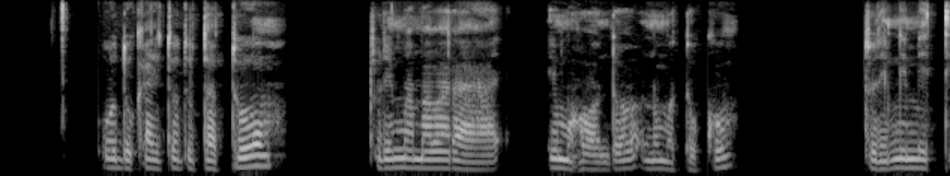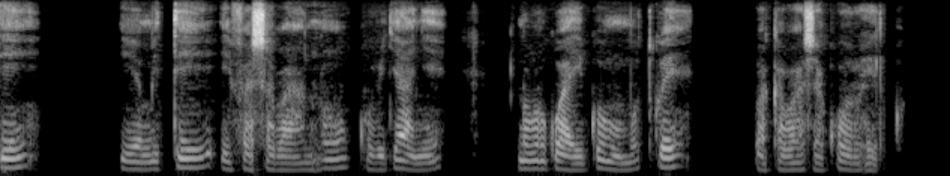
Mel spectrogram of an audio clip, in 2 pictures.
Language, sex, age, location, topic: Kinyarwanda, female, 36-49, Kigali, health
